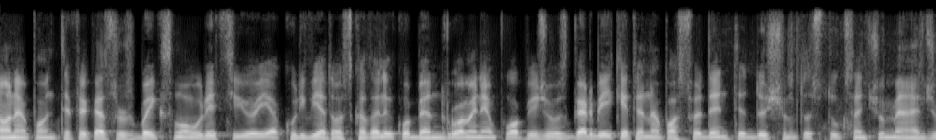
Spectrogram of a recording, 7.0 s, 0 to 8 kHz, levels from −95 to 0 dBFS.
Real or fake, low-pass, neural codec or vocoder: fake; 7.2 kHz; codec, 16 kHz, 2 kbps, X-Codec, HuBERT features, trained on balanced general audio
